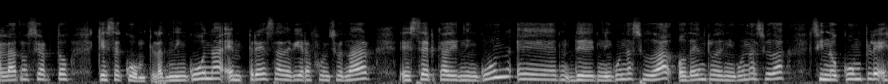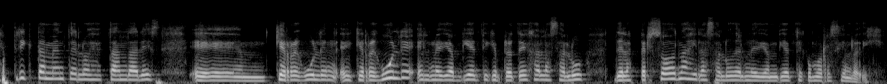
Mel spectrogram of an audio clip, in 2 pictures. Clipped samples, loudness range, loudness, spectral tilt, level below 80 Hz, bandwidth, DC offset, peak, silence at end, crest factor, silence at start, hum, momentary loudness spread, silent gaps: under 0.1%; 2 LU; -22 LUFS; -7 dB/octave; -42 dBFS; 9.4 kHz; under 0.1%; -4 dBFS; 0.1 s; 16 dB; 0 s; none; 6 LU; none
